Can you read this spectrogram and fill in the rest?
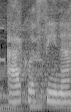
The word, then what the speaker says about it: Awkwafina: Because she spells it A W, like awkward. And I think that's why she picked it. – Fantasy reboot. Fact check. Awkwafina has confirmed that her name is pronounced Awkwafina. Some people, like Simon, will find this confusing and continue to pronounce Awkwafina wrong.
